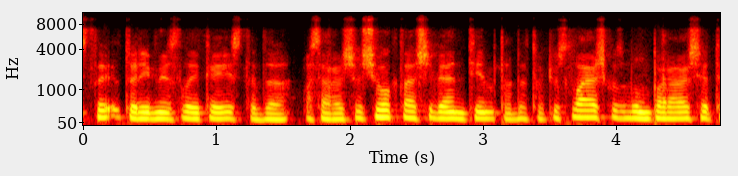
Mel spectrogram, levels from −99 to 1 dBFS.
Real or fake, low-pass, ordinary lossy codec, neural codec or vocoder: fake; 7.2 kHz; Opus, 16 kbps; codec, 16 kHz, 2 kbps, X-Codec, HuBERT features, trained on general audio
